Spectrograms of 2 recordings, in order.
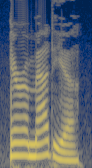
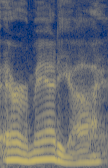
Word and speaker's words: Arimathea: Aromatia. Aromatia. Did I spell that right? Aromatia. Oh, they want to call it Aromatia. Okay. Joseph of Arimathea is reputed to have brought the Holy Grail,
